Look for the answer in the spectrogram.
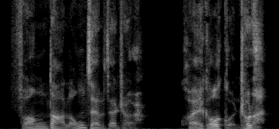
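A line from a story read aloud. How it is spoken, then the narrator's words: Roaring shout. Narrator (Chinese): 被他们这么一吼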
